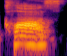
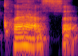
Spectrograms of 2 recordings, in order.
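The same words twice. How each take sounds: First: It is said in a British accent. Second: It is said in an American accent. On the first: "If British pronunciation are, for example" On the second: "in American English it will be"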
